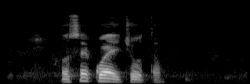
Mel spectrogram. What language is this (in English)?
Luo (Kenya and Tanzania)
